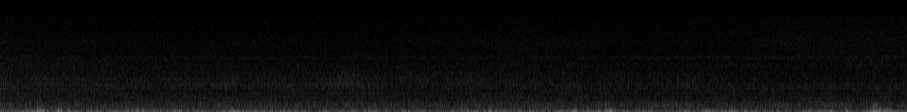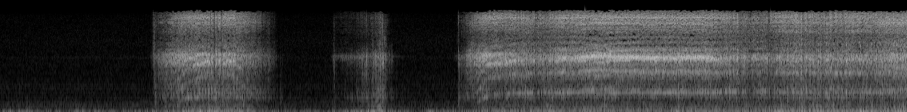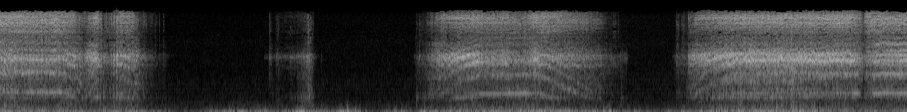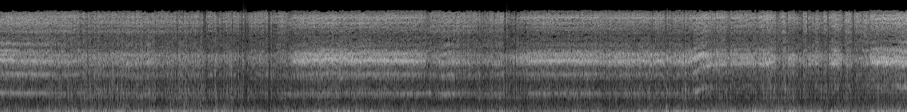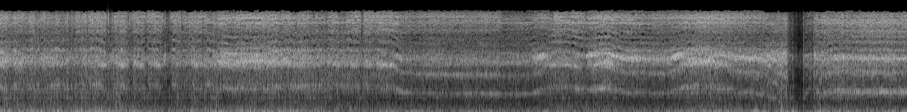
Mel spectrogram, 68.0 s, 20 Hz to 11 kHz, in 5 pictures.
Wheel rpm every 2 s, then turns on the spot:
0, 0, 0, 0, 0, 0, 0, 0, 60, 0, 80, 160, 160, 160, 60, 0, 10, 100, 20, 130, 150, 140, 150, 150, 150, 160, 210, 210, 210, 210, 180, 180, 170, 130.
none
